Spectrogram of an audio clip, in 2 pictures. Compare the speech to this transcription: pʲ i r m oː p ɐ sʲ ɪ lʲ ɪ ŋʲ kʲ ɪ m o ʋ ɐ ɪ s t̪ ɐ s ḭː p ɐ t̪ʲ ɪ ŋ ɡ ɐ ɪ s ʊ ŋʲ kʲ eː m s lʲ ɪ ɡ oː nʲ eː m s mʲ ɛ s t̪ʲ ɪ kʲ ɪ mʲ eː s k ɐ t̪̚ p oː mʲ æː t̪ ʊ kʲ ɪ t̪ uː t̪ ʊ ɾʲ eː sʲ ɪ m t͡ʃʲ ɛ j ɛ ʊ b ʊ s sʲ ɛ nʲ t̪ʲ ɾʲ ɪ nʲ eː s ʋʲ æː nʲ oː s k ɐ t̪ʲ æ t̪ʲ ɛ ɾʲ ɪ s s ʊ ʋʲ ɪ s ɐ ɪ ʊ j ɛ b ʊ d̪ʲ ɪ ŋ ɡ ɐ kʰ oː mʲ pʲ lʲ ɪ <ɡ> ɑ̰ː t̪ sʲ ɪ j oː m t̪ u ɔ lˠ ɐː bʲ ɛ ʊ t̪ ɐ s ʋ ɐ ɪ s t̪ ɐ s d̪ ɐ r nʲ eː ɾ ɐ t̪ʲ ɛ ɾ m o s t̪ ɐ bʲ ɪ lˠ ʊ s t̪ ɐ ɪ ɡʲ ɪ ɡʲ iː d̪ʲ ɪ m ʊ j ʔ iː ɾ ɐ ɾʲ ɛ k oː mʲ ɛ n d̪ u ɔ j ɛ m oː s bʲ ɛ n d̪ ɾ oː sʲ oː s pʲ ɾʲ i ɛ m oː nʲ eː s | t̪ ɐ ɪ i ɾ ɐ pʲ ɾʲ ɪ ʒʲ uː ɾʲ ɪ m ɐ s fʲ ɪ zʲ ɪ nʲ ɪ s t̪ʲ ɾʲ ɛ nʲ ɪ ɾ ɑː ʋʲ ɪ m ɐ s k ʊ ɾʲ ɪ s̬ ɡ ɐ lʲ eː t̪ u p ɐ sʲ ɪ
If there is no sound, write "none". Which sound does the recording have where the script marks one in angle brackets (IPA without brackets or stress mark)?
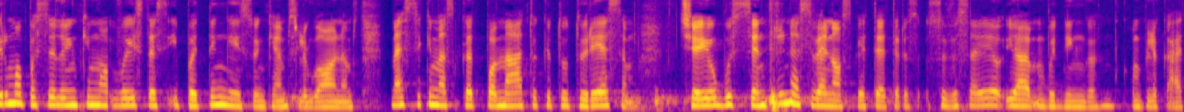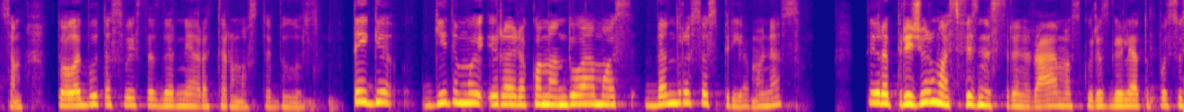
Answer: k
